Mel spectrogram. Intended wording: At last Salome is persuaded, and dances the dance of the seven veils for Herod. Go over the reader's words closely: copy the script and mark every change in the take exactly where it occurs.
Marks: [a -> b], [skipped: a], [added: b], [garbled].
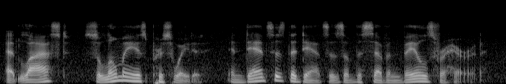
At last Salome is persuaded, and dances the [dance -> dances] of the seven veils for Herod.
